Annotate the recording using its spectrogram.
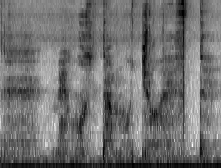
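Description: A woman whispering a few words, breathy and unvoiced, over a steady low hum.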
